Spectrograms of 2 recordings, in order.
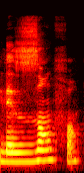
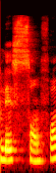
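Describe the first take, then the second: First: The words are linked with a Z sound. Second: The words are linked with an S sound. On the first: The speaker calls it right. "la liaison va se prononcer Z" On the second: The speaker calls it wrong. "et non pas S. On va pas dire les enfants"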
